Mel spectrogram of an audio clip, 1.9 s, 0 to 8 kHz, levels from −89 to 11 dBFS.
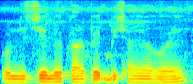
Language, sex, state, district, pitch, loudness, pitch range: Hindi, male, Arunachal Pradesh, Papum Pare, 100 Hz, -16 LUFS, 100-105 Hz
